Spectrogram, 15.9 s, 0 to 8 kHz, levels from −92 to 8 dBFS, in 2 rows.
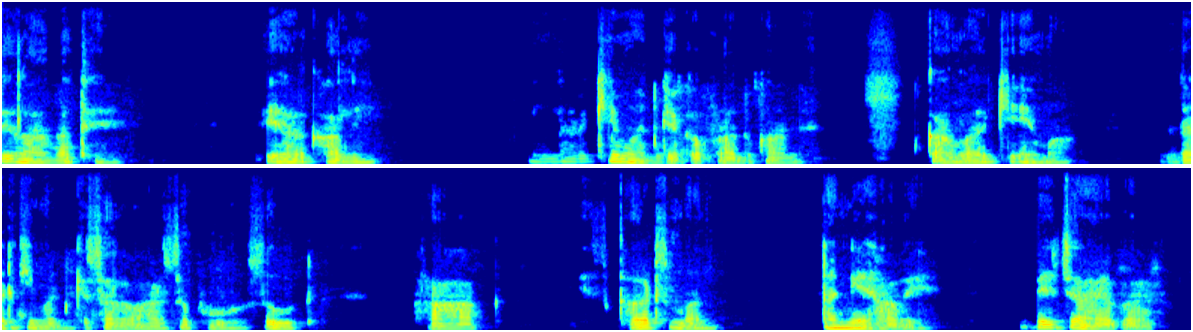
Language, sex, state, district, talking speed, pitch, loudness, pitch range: Chhattisgarhi, male, Chhattisgarh, Raigarh, 100 wpm, 125 Hz, -32 LUFS, 115-140 Hz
